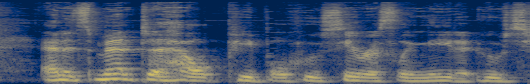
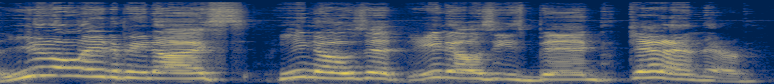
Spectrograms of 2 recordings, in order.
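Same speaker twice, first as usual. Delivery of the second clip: much higher, louder rude order; mock drunk bark; 8 semitones higher, 5 dB louder than usual. Drunk father yelling at his son to sit in back. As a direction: bark it at the kid like a boorish drunk.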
